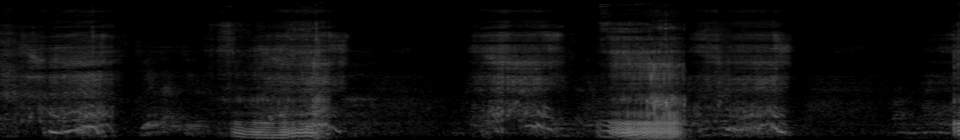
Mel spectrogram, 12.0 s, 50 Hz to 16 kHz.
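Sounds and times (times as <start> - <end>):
person snoring: 2.8 - 4.4, 5.9 - 9.9, 11.8 - 12.0.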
